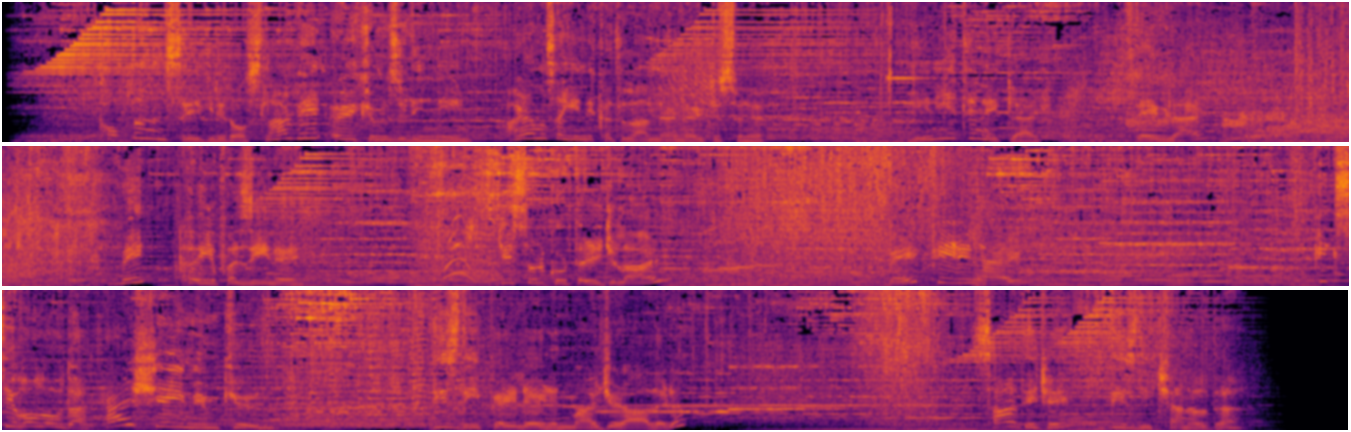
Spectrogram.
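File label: Turkish general; GoLocalise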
